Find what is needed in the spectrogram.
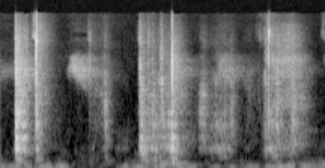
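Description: A run of light, irregular clicks and taps, about half a dozen in two seconds, like fingertips or nails typing.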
